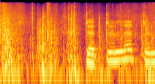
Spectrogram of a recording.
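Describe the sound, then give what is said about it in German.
Paper crinkles and rustles in quick bursts as an envelope holding a funding contract is opened, and then a person starts talking over the last of the rustling. “Hier ist er, ich raschel mal damit, weil er ist noch im Umschlag und ich habe gedacht, ich mache ihn jetzt, wir packen ihn mal live aus.”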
